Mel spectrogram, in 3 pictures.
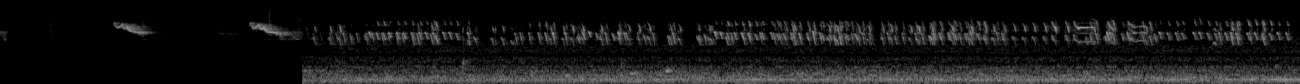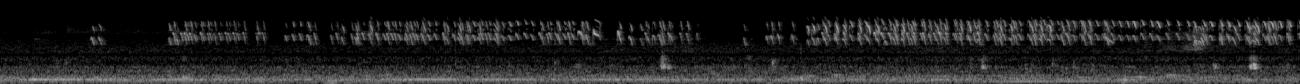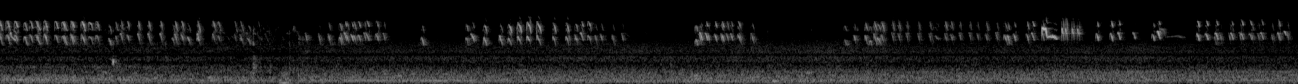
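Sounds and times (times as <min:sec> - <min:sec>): bird twittering warble: 0:02.5 - 0:38.9.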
